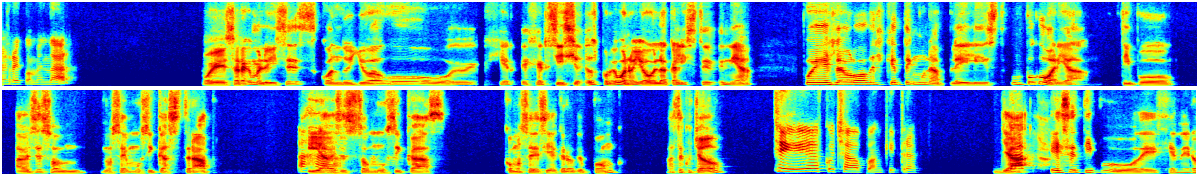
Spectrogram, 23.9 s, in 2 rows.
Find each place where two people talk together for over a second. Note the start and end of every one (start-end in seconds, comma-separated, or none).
none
